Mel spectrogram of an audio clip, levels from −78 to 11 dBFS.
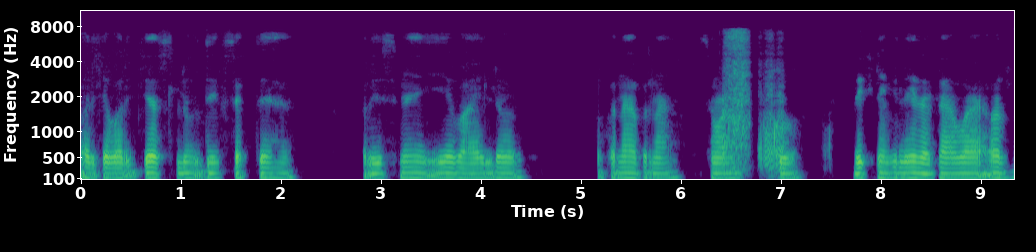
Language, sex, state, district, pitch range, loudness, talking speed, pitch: Hindi, male, Bihar, Araria, 100-105 Hz, -17 LUFS, 150 wpm, 105 Hz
